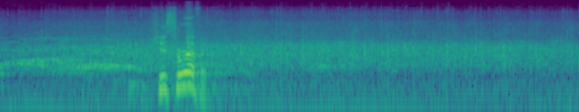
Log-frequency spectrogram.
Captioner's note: applauding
